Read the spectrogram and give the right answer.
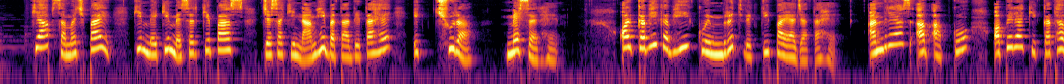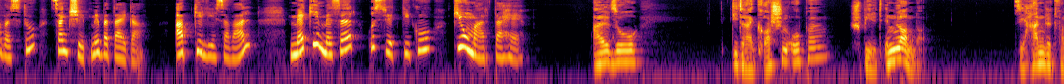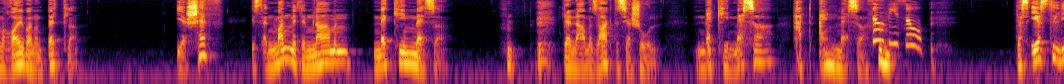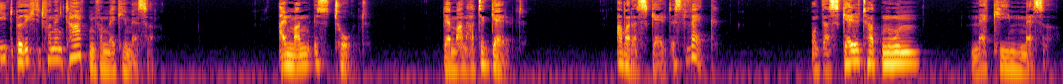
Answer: मैकी measure ने उस व्यक्ति की हत्या इसलिए की कि उसके पास धन था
